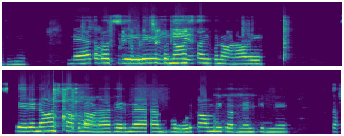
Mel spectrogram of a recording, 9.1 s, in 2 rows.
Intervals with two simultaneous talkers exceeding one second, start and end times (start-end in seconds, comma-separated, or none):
1.2-2.5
